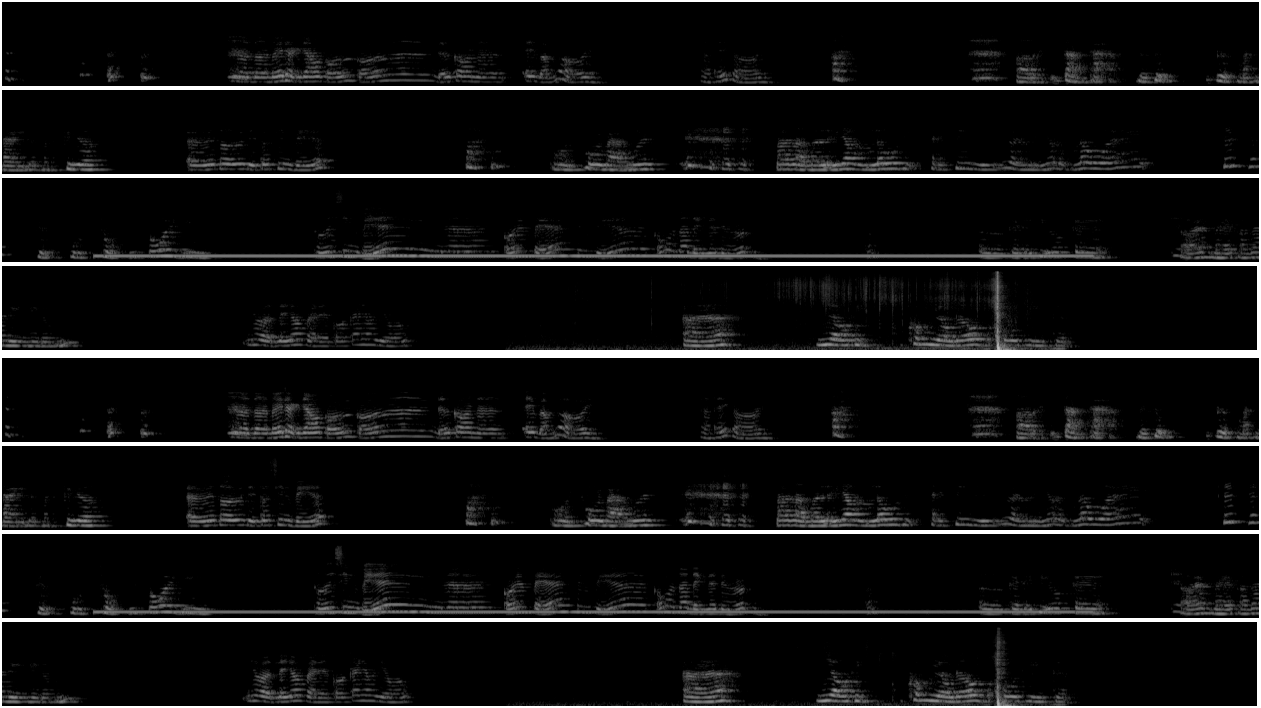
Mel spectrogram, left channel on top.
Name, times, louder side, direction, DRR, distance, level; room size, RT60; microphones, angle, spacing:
voice 1, 1.0-1.5 2.2-2.5 8.3-8.6 9.7-13.7 17.2-17.6 18.0-19.9 20.3-24.1 25.5-27.2 33.8-34.0 34.9-36.2 36.9-38.5 44.5-45.1 45.8-46.5 46.8-48.5, right 1 dB, 10° right, 1.7 m, -43 dB
voice 2, 2.3-6.0 7.0-7.7 14.4-15.8 19.6-20.0 24.8-25.2 28.3-32.8 36.8-37.0 40.1-41.8, right 2 dB, 40° right, 1.1 m, -45 dB
sound 1, 26.1-36.1, left 3 dB, 70° right, 1.0 m, -42 dB
sound 2, 42.7-48.3, left 6 dB, 45° left, 0.4 m, -41 dB
8.6 x 4.1 x 4.0 m
head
